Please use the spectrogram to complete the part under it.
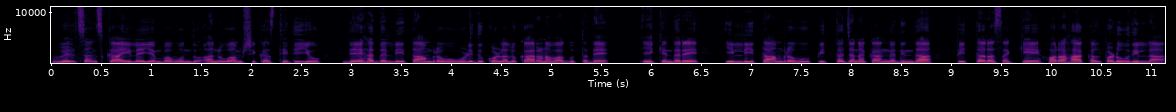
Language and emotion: Kannada, neutral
